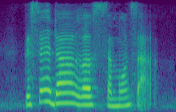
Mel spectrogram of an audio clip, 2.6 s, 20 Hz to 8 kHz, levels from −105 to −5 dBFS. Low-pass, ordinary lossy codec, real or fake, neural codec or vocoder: 7.2 kHz; Opus, 32 kbps; fake; codec, 16 kHz, 1.1 kbps, Voila-Tokenizer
